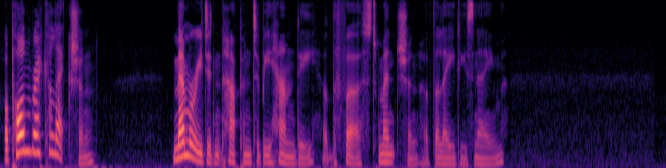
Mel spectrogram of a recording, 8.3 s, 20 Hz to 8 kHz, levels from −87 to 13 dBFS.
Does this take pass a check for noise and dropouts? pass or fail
pass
